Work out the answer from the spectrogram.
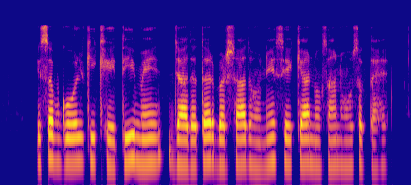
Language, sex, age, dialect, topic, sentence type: Hindi, male, 18-24, Marwari Dhudhari, agriculture, question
